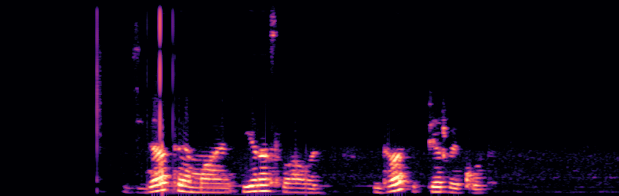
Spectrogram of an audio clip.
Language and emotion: Russian, neutral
